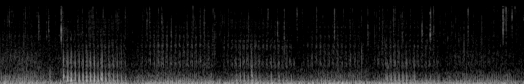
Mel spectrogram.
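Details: Purring house cat with a crackling fireplace in the background: a low rumbling drone that rises and falls with the breath, with brief pauses between cycles and crisp pops of burning wood on top.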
